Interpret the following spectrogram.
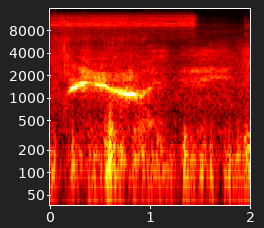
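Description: A single whistled note, under a second long, that glides up and then down in pitch.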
